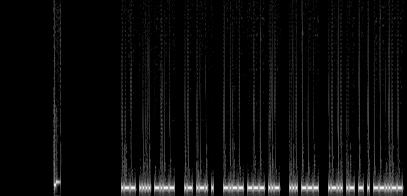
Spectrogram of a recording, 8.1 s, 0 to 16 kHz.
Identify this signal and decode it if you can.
Morse code, heard as a keyed tone, about 40 wpm, 700 Hz. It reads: WHY ARE YOU SO LATE,
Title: Sentences from Top 1000 Words - Review Part 6 - 40wpm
